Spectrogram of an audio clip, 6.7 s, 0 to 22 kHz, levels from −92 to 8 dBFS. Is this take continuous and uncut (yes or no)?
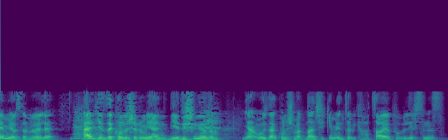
yes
